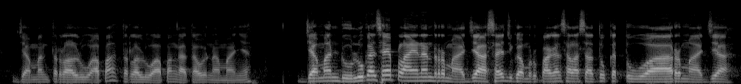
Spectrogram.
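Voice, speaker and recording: A man in his thirties preaching to a youth congregation, animated, asking the crowd questions. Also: a little high. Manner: animated, rising to loud emphatic questions, drops to soft tender tones. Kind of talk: sermon to youth.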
